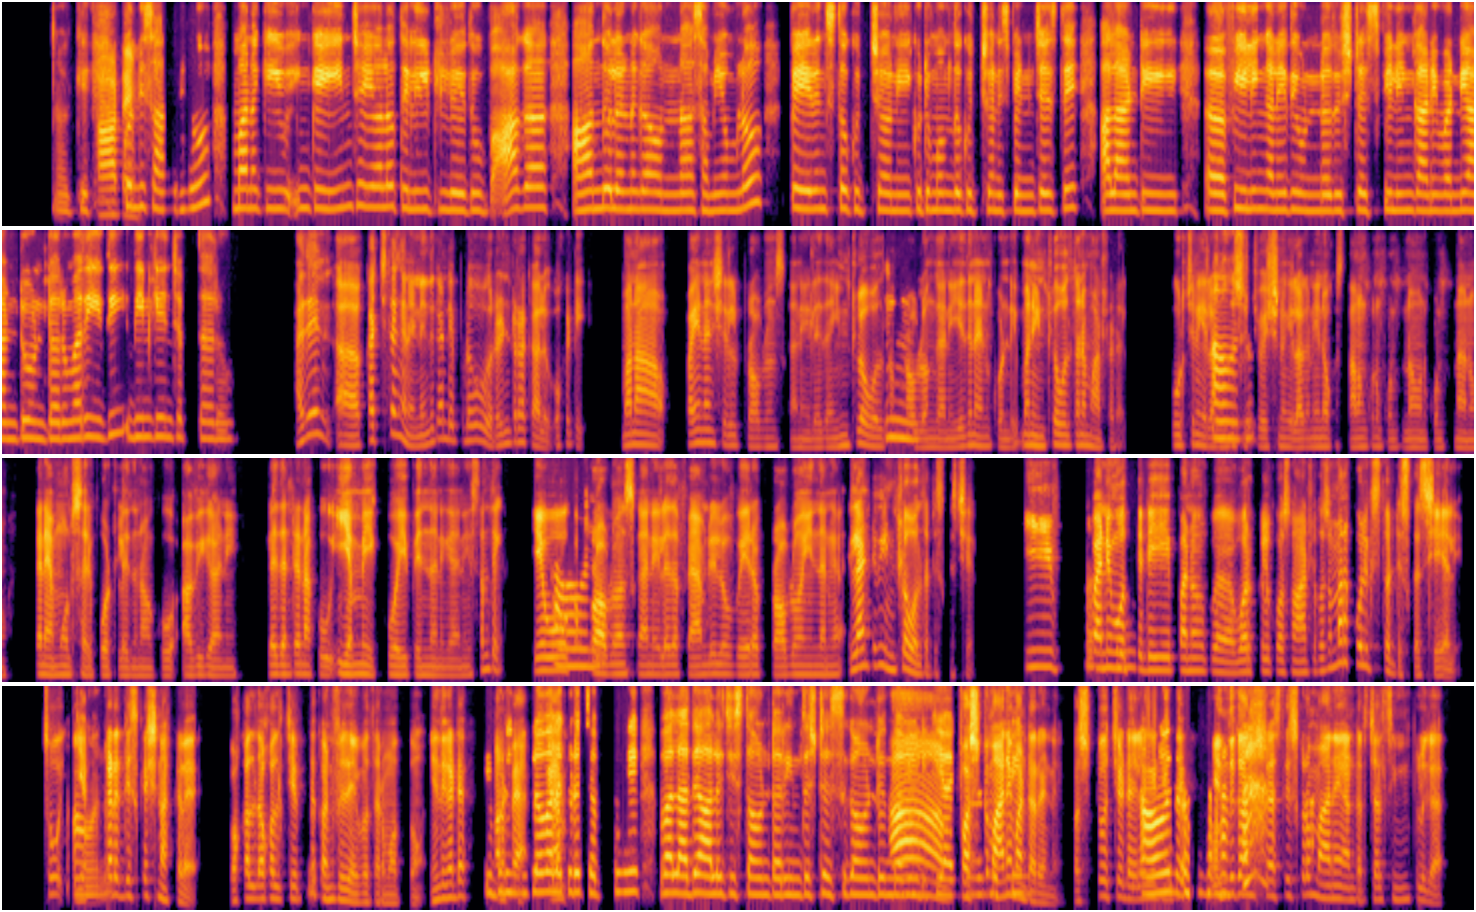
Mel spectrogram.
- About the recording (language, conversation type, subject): Telugu, podcast, ఒత్తిడిని తగ్గించుకోవడానికి మీరు సాధారణంగా ఏ మార్గాలు అనుసరిస్తారు?
- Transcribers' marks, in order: tapping; in English: "పేరెంట్స్‌తో"; in English: "స్పెండ్"; in English: "స్ట్రెస్ ఫీలింగ్"; in English: "ఫైనాన్షియల్ ప్రాబ్లమ్స్"; in English: "ప్రాబ్లమ్"; in English: "ఎమౌంట్"; in English: "ఈఎంఐ"; in English: "సంథింగ్"; in English: "ప్రాబ్లమ్స్"; in English: "ఫ్యామిలీలో"; in English: "డిస్కస్"; in English: "కొలీగ్స్‌తో డిస్కస్"; in English: "సో"; in English: "ఫస్ట్"; in English: "ఫస్ట్"; in English: "స్ట్రెస్"; other background noise; chuckle; in English: "సింపుల్‌గా"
